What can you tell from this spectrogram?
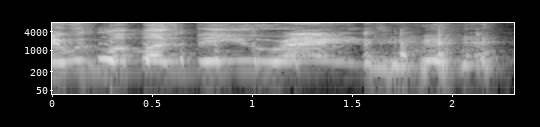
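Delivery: high, loud, hammed-up picking a fight; mock angry accusation. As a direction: shout it like a partner hunting for a reason to argue. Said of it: "when y'all mad as shit, look for a reason to talk".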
